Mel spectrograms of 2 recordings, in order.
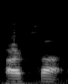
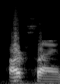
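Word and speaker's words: arcsin: it written this way you actually pronounce it AR sign so never never never will you say oh cosine to the one of x equals this you'll say Ark sign of x equals this so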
